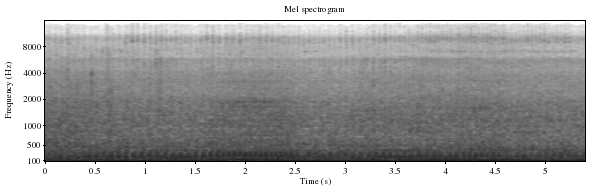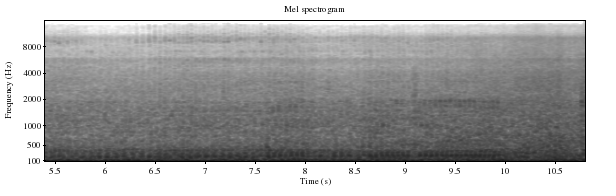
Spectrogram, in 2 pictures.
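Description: Yamaha Grizzly 700 ATV's single-cylinder four-stroke engine running steadily at low speed, heard close from the rider's seat.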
